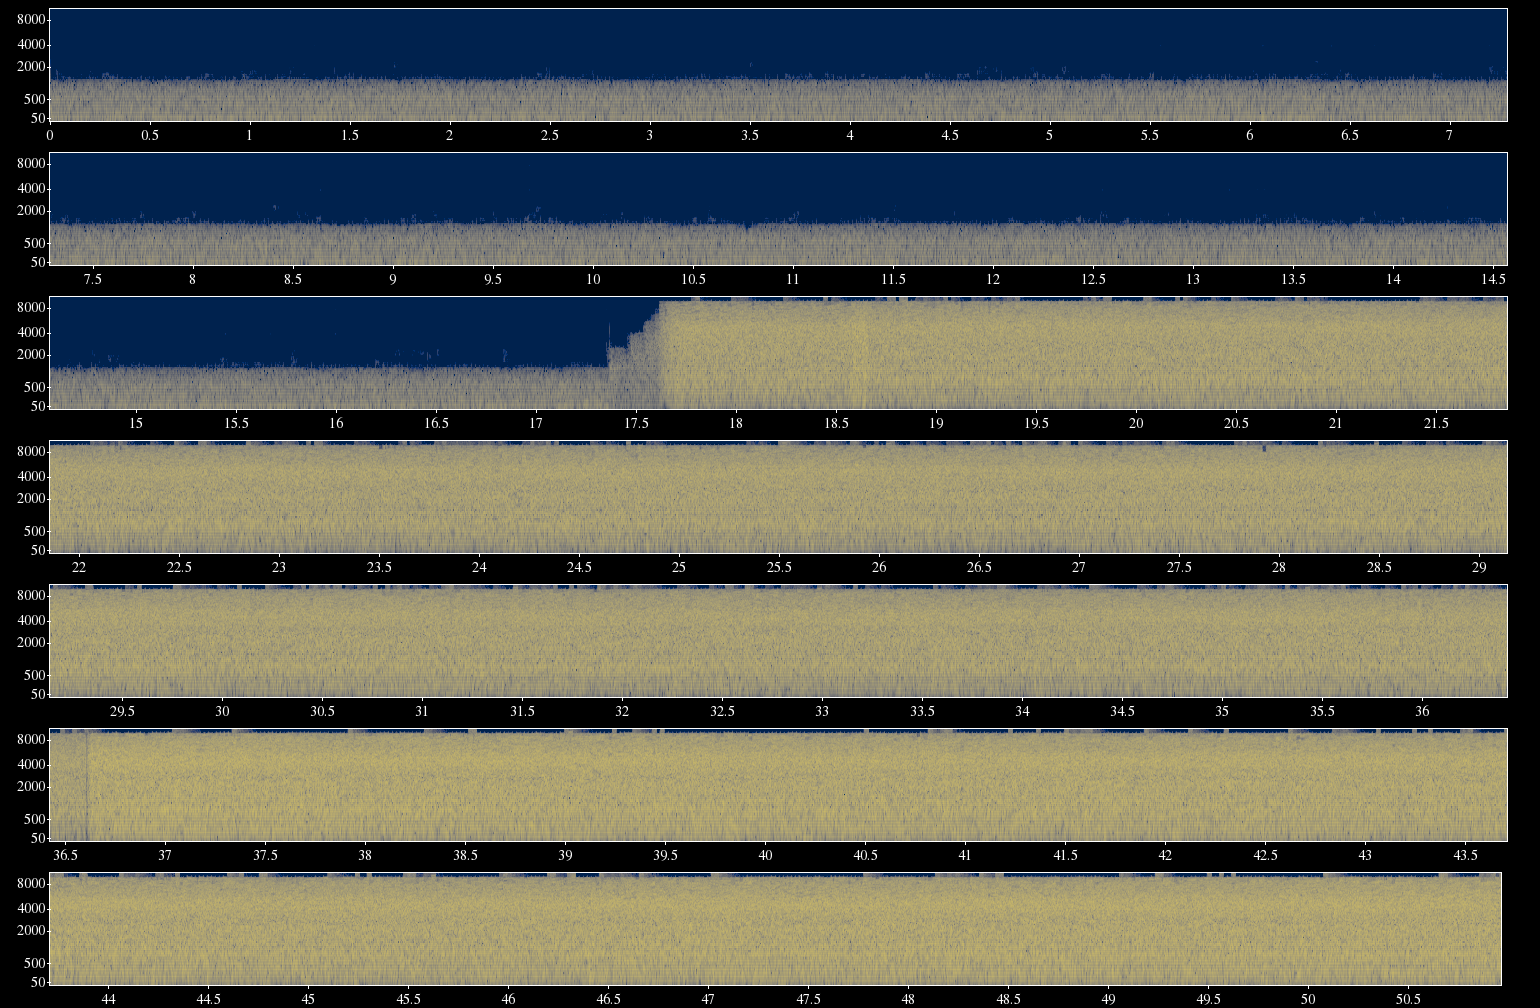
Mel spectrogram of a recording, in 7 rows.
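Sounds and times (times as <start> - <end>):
river water rushing: 17.6 - 50.9.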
